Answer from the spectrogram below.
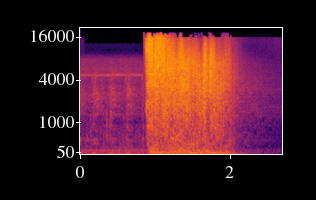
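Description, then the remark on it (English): A sudden, loud explosion of a missile striking a falling drone bursts in after a quiet hum, a broad roaring blast that rumbles heavily for about a second before fading away. No voices. “There's a massive explosion, but the bot crawls on, unscathed.”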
